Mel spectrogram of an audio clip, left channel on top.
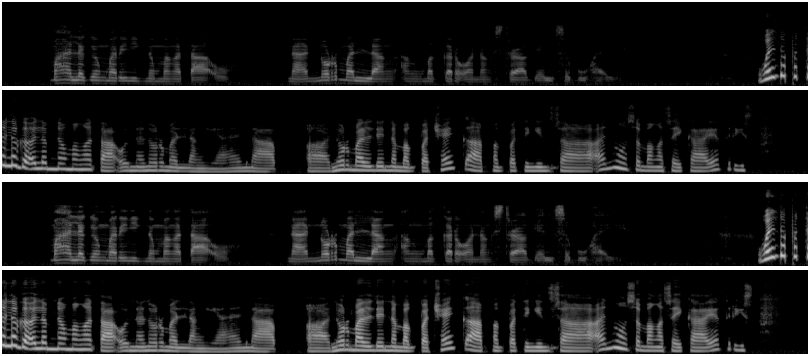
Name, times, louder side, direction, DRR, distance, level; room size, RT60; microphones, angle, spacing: voice 1, 0.5-2.3 2.9-6.2 11.4-11.6, right 4 dB, 85° right, 2.3 m, -43 dB
voice 2, 7.6-10.8 11.1-15.9, right 4 dB, 40° right, 0.4 m, -29 dB
head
